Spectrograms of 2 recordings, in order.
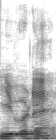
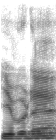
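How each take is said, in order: The two takes are said the same way.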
